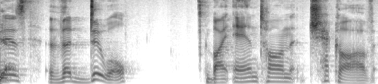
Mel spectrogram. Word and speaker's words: Chekhov: It is The Duel by Anton Chekhov, Chekhov. Did I pronounce any of those words wrong?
